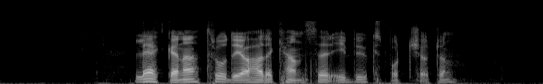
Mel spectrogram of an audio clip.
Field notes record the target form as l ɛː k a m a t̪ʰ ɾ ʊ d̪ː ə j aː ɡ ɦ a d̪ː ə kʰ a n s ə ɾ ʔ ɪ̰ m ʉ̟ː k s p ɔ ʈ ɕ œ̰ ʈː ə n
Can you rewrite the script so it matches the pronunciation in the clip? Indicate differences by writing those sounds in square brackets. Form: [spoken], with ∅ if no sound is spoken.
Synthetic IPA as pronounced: l ɛː k a [ɳ] a t̪ʰ ɾ ʊ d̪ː ə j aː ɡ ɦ a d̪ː ə kʰ a n s ə ɾ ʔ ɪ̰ [b] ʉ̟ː k s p ɔ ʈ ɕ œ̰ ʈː ə n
